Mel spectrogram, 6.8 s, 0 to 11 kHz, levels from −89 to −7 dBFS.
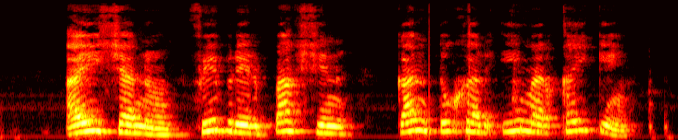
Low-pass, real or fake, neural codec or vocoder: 9.9 kHz; fake; vocoder, 24 kHz, 100 mel bands, Vocos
